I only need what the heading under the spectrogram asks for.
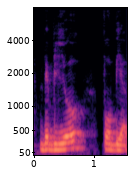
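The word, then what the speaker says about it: bibliophobia: इसका जो मीनिंग है वो है इंग्लिश प्रोफेशनल लैंग्वेज में इसको बोलते हैं बिब्लियोफोबिया, बिब्लियोफोबिया, बिब्लियोफोबिया, बिब्लियोफोबिया, बिब्लियोफोबिया, बिब्लियोफोबिया, बिब्लियोफोबिया, बिब्लियोफोबिया, बिब्लियोफोबिया।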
